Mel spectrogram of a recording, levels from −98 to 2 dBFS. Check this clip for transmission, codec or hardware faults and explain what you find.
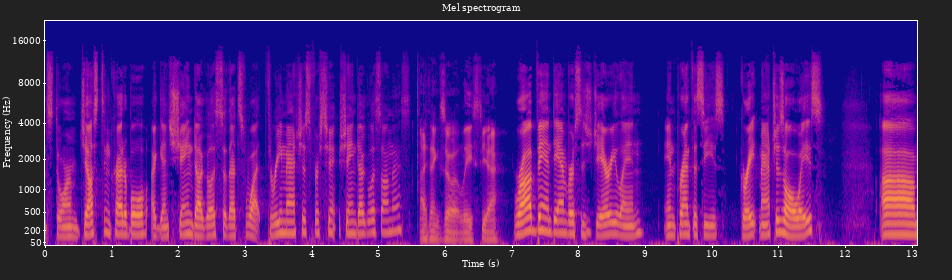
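Nothing in the recording stood out as a problem on listening.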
